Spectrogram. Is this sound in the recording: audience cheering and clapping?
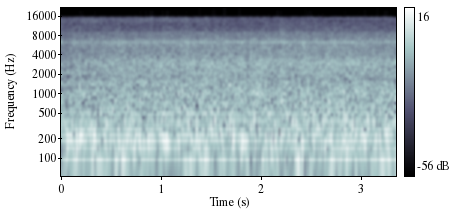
no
